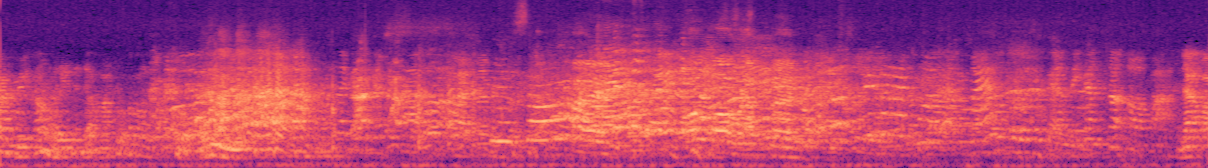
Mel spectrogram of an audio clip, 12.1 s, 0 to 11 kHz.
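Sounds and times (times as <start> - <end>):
overlapping classroom chatter: 0.0 - 12.0.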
